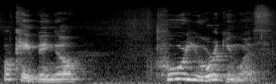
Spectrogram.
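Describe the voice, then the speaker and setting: A woman's voice: a bass voice, sing-song, moderate pace, dark tone, far from the mic. A woman voicing a breezy, wisecracking male detective in an amateur retro radio drama. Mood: probing. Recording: echoey room, off mic, faint noise.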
